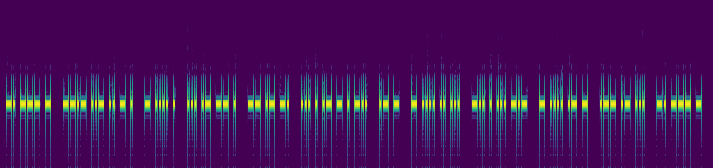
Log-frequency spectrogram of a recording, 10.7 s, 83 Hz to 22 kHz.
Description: Morse code, heard as a keyed tone, about 44 wpm, 700 Hz. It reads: NOT QUITE THE SAME MAN SEATED AT THIS DESK THAT WAS NOT
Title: A Sound Of Thunder 45wpm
